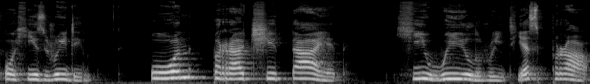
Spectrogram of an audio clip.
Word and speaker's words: прочитает: Он прочитает. He will read. Yes, про. We have this prefix про, and we pronounce прочитает with а.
